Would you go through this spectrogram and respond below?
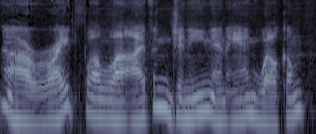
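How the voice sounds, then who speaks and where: A man's voice: mid-range voice, a little slow, darkish tone, no echo. A man politely putting audience questions to the guests in a panel Q and A.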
